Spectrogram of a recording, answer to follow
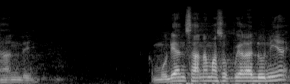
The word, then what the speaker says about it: Hyundai: Jepang bikin Honda ya Korea bikin hundai Hyundai bacanya Handi kemudian sana masuk Piala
